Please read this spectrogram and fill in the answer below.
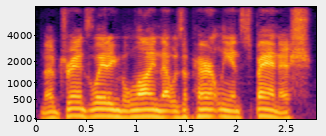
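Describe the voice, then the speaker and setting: A man's voice: medium pitch, steady tone, fairly quick, sharp tone, dry recording. Wry man reading and riffing, dry close sound. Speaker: podcast co-host reading and mocking internet horror stories. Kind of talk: reading aloud with casual joking commentary.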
